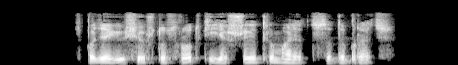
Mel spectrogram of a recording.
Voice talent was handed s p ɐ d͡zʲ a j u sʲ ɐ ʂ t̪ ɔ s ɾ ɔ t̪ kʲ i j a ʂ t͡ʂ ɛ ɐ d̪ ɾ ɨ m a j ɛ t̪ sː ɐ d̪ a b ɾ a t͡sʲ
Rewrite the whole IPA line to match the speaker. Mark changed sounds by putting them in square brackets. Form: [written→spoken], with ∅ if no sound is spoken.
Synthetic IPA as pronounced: s p ɐ d͡zʲ a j u sʲ ɐ ʂ t̪ ɔ s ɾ ɔ t̪ kʲ i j a ʂ t͡ʂ ɛ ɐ [d̪→t̪] ɾ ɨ m a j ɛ t̪ sː ɐ d̪ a b ɾ a t͡sʲ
